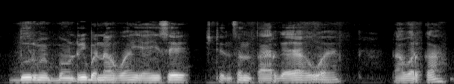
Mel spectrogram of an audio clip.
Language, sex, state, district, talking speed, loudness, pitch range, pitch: Hindi, male, Chhattisgarh, Bilaspur, 200 wpm, -16 LUFS, 95-105 Hz, 105 Hz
